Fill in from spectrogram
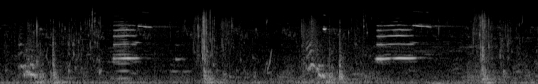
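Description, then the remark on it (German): Oars dip and pull through water in a steady rhythm, several strokes with splashing and creaking wooden squeaks, as a rowing boat is rowed on the old city moat beside the city wall in Augsburg, Germany, with no one talking. “Direkt am alten Stadtgraben und der Stadtmauer gelegen, gibt es hier die Möglichkeit, unter alten Bäumen am Ufer zu sitzen oder seine Liebste mit kraftvollen Ruderschlägen übers Wasser zu chauffieren.”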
